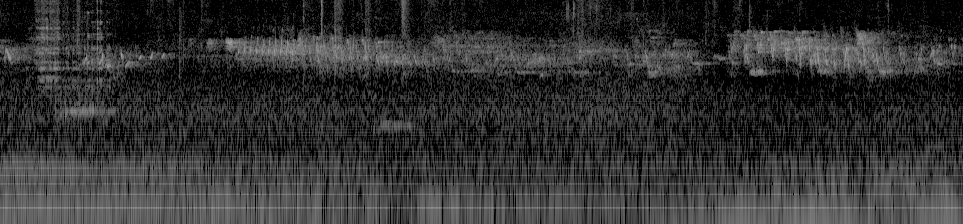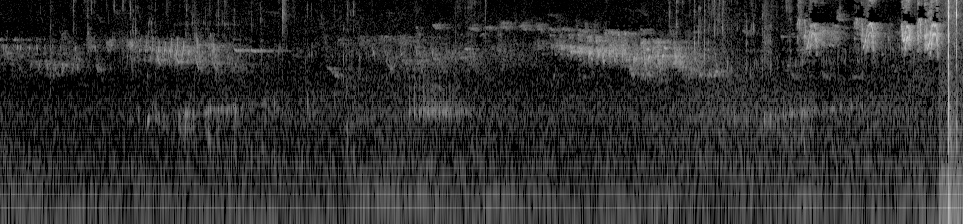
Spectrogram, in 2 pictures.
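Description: Near silence with faint, scattered bird calls. Near the end, liquid starts pouring from a clay jug into a clay cup.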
